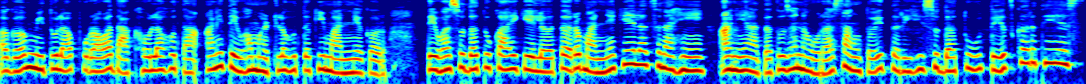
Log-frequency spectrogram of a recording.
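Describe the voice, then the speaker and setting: A woman's voice: mid-range voice, moderate pace, a little mellow, lightly acted. A woman voicing a young daughter-in-law who earnestly pleads her case to her father-in-law, in a serial recap.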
